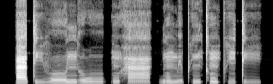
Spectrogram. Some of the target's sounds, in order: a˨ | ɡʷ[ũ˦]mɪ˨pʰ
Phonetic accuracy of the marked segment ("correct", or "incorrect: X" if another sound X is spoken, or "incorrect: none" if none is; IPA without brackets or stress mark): incorrect: ũ˨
